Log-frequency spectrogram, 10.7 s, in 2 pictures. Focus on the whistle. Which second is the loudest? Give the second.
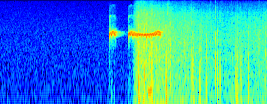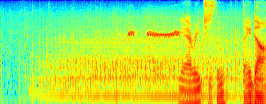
9 s.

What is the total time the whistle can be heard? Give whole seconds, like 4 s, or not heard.
2 s.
